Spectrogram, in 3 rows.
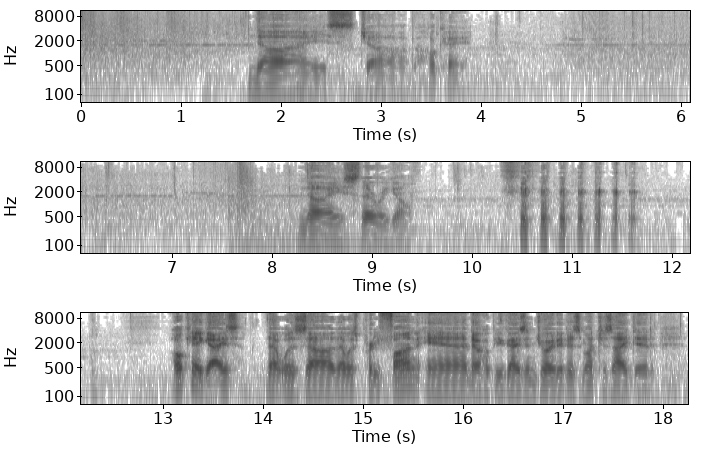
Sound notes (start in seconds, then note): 0.0 turrets firing; 7.4 turrets firing; 10.4 laughs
